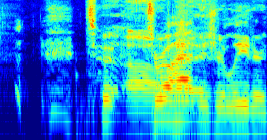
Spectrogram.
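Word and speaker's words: Tyrrell: I think he pronounces it Terrell, but that's either way. That's still either way. Tyrell and Terrell.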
